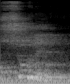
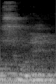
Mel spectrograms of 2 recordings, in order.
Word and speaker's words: souris: Comme par exemple pour le mot souris. Le mot souris contient un S à la fin, mais le S est une lettre muette.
